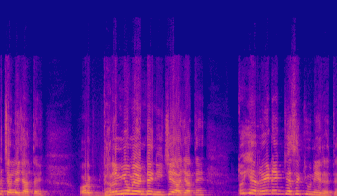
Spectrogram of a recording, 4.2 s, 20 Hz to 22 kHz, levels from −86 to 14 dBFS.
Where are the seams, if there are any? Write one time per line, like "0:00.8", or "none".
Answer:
none

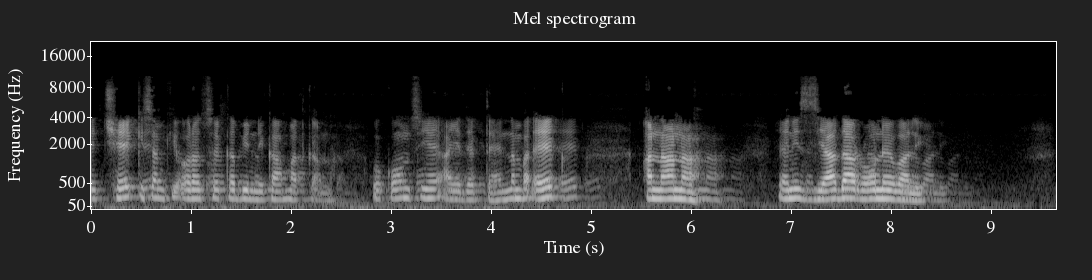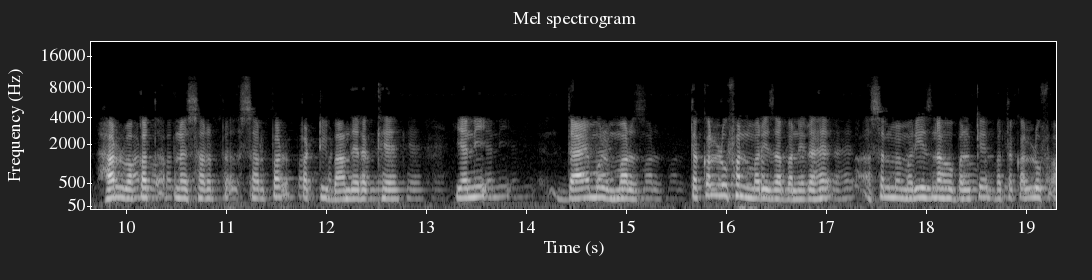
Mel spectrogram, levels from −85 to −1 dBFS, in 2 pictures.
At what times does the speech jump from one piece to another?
none

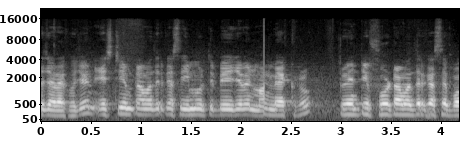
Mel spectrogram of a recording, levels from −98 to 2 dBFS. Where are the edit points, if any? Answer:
0:02.3

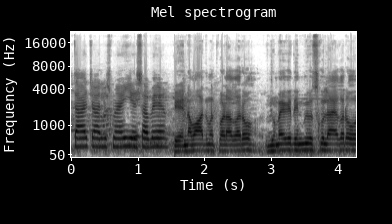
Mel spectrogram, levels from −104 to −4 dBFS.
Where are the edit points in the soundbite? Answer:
0:01.5

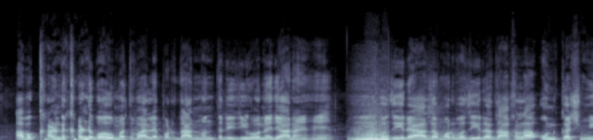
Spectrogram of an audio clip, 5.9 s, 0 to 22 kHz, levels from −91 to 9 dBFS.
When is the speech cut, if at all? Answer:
0:03.7

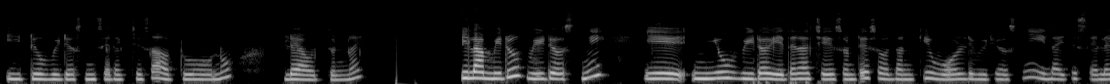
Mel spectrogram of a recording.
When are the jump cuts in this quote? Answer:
none

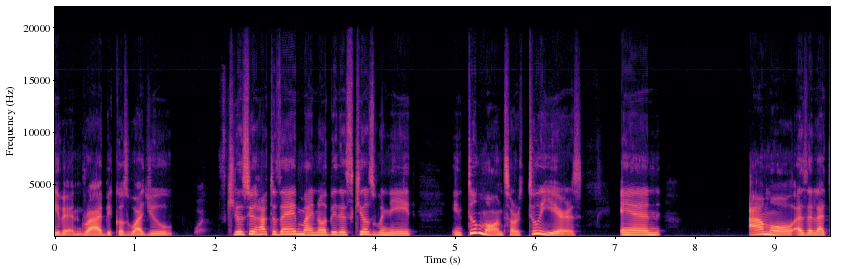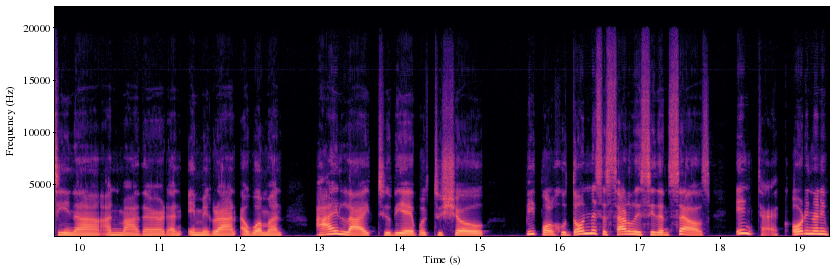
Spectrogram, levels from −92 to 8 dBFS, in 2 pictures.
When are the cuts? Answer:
none

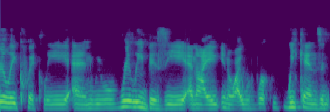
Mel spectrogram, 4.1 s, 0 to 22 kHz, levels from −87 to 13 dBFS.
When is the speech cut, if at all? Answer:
none

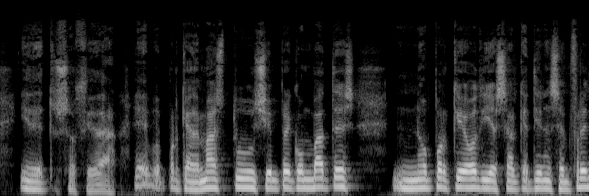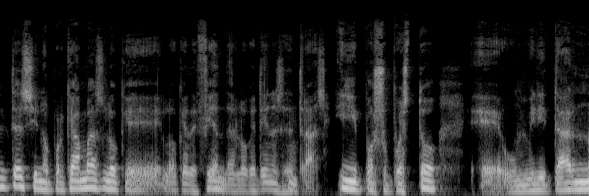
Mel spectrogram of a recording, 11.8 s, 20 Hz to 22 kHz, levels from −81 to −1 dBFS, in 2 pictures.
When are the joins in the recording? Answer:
0:01.2
0:09.1

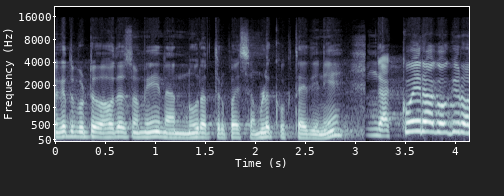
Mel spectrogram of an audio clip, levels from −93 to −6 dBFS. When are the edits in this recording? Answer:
0:03.1

